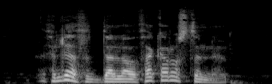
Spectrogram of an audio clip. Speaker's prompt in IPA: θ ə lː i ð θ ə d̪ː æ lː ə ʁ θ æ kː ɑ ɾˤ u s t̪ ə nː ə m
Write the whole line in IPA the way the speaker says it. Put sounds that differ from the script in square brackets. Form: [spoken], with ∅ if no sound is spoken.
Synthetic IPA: θ ə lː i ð θ ə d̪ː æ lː ə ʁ θ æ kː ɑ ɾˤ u s t̪ ə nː ə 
